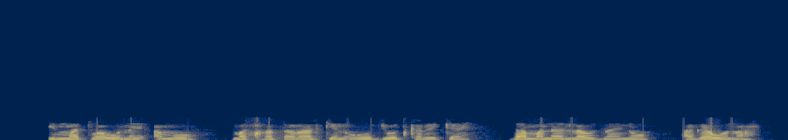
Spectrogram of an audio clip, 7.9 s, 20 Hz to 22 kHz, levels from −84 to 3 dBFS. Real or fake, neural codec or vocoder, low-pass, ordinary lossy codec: real; none; 3.6 kHz; AAC, 24 kbps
